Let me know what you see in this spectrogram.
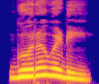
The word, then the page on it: ಗೊರವಡಿ: goravaḍi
